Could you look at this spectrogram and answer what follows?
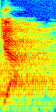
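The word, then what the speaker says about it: Yahweh: está en español ya en hebreo es la yud y la ge que se pronuncia ya Okay aquí en español lo ponen como Ja como una J no es con una J es una yud y una ge es decir suena ya Okay entonces quiere decir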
